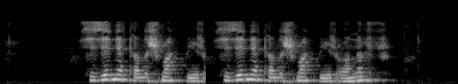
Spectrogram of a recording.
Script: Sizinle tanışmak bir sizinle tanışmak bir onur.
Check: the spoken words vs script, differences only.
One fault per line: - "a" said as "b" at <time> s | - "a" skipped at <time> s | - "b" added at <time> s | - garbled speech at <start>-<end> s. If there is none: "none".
none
